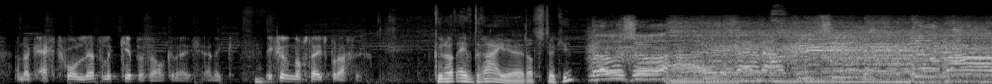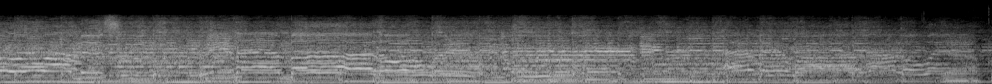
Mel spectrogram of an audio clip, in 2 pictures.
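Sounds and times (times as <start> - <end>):
speech: 0.2 - 9.0
full guitars: 5.8 - 19.8
layered harmony vocals: 5.8 - 19.8
live rock band playing loudly: 5.8 - 19.8
driving bass: 6.4 - 19.8.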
